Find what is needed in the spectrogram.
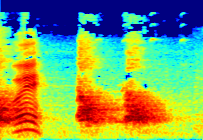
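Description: A dog barking three times: a pitched bark at the start, then two rougher barks about a second in.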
